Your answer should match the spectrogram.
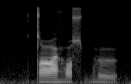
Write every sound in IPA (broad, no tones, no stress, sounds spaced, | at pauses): tˤ a ɦ o sˤ bʱ ɵ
